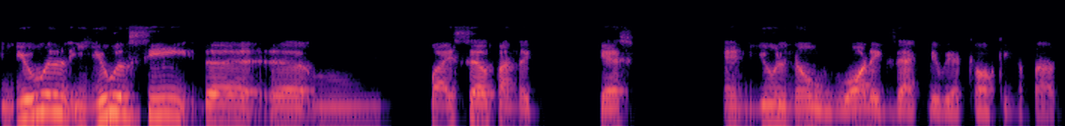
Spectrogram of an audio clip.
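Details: Adult man who stammers and describes his stammer as quite severe. Finding: stuttering.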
